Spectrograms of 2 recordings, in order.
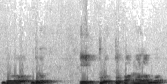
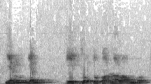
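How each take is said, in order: First: Tender mother's call. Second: Curt mother's call. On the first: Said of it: "Sama begini". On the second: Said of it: "Anaknya umpama namanya Tulkiem". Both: Shown as a demonstration.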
